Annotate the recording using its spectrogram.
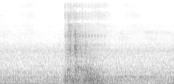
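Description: A brief handling noise on the manual force-gauge test stand, a single half-second rub about a second in, over quiet room tone.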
